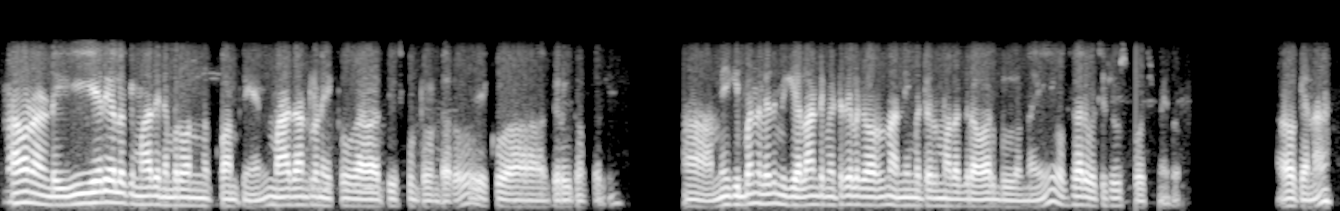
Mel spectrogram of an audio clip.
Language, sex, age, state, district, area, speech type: Telugu, male, 30-45, Andhra Pradesh, Anantapur, urban, conversation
